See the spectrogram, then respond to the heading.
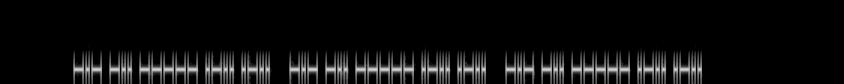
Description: Morse code, heard as a keyed tone, about 40 wpm, 700 Hz. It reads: KD0LL KD0LL KD0LL
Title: USA Call Signs Repeated 3x 40wpm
